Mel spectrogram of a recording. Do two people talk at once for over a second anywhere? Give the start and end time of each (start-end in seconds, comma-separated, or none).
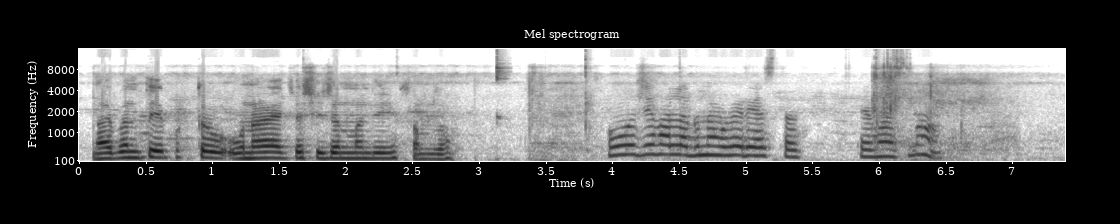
none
